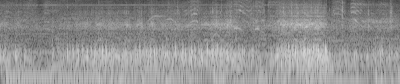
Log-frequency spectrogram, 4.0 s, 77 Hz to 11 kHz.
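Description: Electric RC crawler's 20-turn 550 motor and geared drivetrain whirring under load as the tyres scrabble for grip on rock, the truck struggling for traction; the sound swells briefly about three seconds in.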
